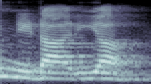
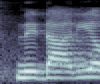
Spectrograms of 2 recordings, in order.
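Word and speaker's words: Cnidaria: नाम होता है बच्चों नेदारिया क्या होता है निदरिया यहां पे साइलेंट है आप बोलेंगे मैं क्या पढ़ रही हैं अरे भैया सही पढ़ रही हूं नारिया बोलते हैं सी साइलेंट होता है है ना तो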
